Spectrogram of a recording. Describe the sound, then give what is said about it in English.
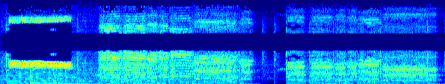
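A loud, bouncy World Cup novelty song from the English county of Cumbria, which accompanies a video of sheep playing soccer. Bleating, sheep-like vocal sounds play over busy music. It opens with a shrill buzzer-like tone and briefly drops out near the middle before resuming. “The song accompanies a video of sheep playing soccer.”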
